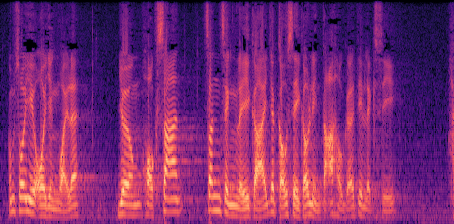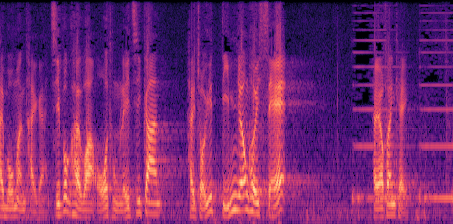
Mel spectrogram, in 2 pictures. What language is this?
Cantonese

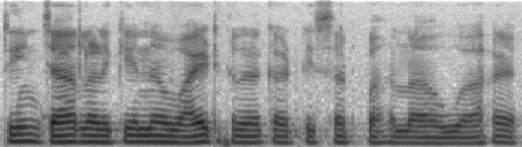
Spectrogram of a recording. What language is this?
Hindi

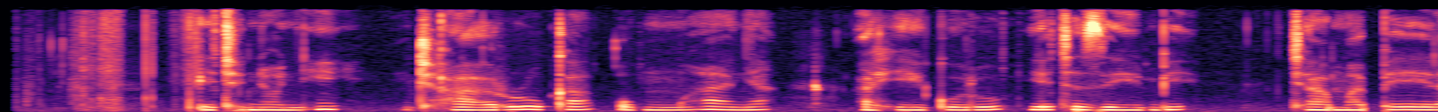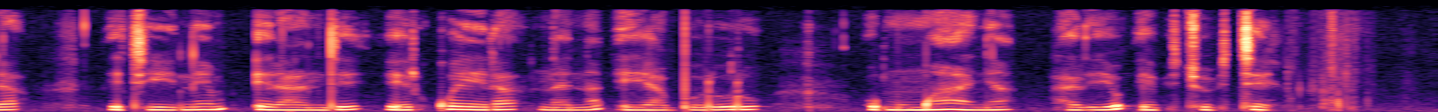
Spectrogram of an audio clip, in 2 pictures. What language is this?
Nyankole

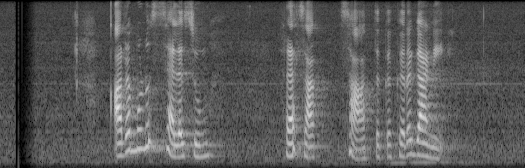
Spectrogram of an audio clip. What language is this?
Sinhala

